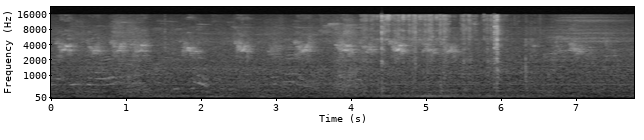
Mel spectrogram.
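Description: A small bird chirping in the background: short, high chirps repeated two or three times a second, which thin out later on. A single sharp click comes about six seconds in.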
